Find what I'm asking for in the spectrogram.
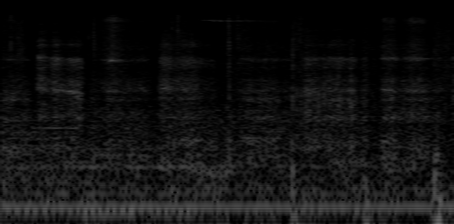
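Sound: heavy breathing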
